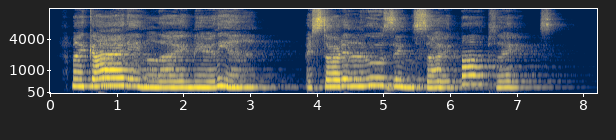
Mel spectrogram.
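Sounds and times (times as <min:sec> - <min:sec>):
vocals: 0:00.0 - 0:08.0.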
